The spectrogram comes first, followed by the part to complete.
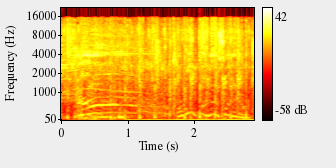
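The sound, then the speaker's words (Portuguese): A group of people give a round of applause for a friend, the sharp rapid claps blending into a dense patter in a steady burst while voices talk over it throughout. “Essas palmas são merecidas”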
